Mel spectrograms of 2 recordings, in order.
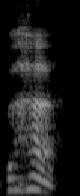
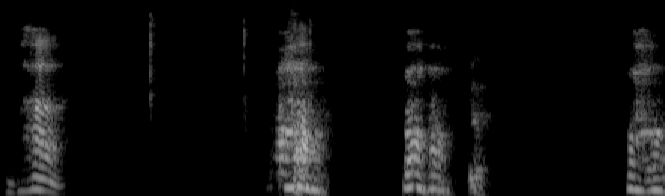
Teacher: you want to make the H aspirated. So bh. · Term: mahapranic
